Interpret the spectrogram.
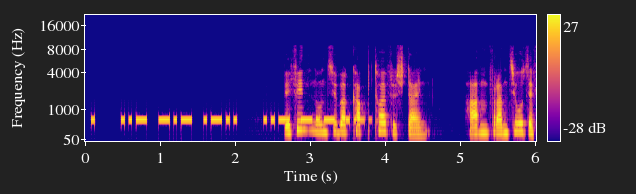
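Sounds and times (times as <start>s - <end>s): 
radio receiver beeping Morse code: 0.5s - 3.9s
speech: 2.6s - 5.9s.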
